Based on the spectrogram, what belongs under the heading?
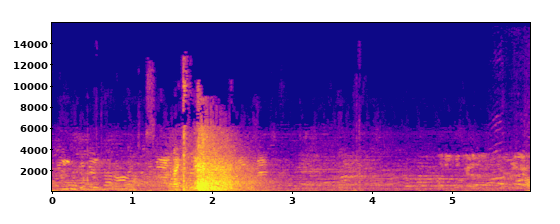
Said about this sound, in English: Moments later, members of the House seek shelter in the gallery while officers barricade entry into the chamber. It is at this moment that the only firearm to be discharged inside the Capitol that day can be loudly heard.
